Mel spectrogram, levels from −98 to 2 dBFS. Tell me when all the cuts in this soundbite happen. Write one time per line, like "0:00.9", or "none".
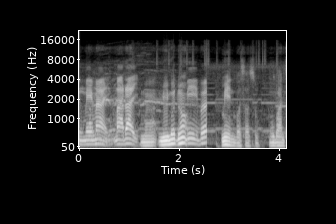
0:02.7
